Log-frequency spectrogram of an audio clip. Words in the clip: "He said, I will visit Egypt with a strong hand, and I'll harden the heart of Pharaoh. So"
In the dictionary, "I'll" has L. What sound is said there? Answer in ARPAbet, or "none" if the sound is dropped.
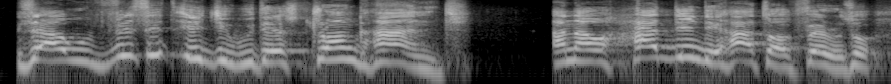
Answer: W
